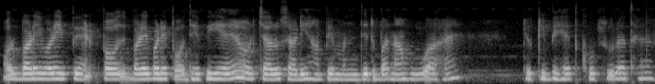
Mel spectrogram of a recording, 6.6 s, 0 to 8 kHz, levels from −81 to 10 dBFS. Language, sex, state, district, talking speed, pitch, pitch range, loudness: Hindi, female, Bihar, West Champaran, 190 wpm, 190 Hz, 185-195 Hz, -17 LUFS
